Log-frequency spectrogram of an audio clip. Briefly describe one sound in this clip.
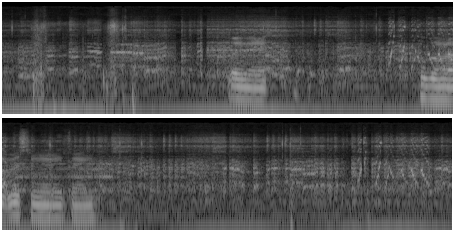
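Electronic video game music plays steadily.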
